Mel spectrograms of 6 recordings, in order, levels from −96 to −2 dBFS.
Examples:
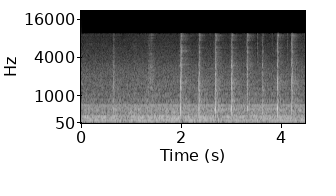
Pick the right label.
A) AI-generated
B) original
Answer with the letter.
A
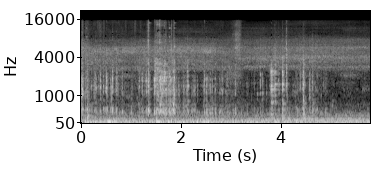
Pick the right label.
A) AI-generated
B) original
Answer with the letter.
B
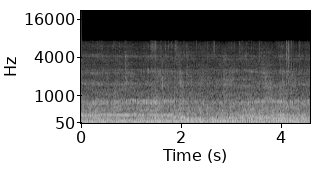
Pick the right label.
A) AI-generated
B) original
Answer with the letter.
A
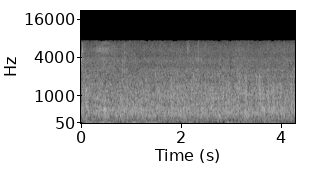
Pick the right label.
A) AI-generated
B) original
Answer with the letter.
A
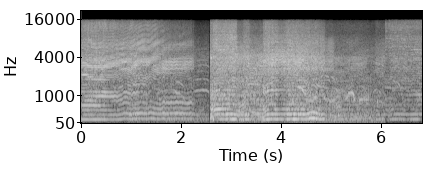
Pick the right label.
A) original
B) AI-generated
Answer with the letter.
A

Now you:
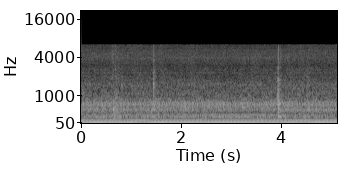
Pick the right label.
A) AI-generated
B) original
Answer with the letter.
A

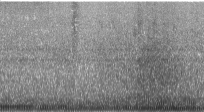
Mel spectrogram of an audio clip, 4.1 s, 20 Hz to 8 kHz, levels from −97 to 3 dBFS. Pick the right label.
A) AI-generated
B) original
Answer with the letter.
B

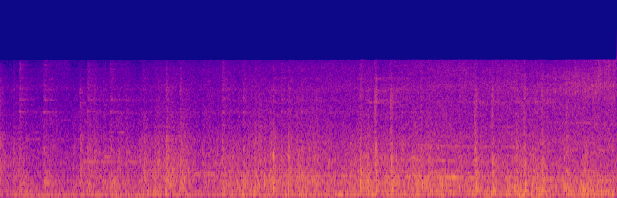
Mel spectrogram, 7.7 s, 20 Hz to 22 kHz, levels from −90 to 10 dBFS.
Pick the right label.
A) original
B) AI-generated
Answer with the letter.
A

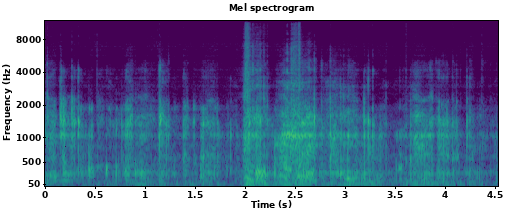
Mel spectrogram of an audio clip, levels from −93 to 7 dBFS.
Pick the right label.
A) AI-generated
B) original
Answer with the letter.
A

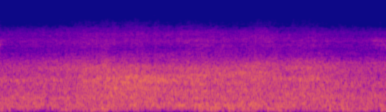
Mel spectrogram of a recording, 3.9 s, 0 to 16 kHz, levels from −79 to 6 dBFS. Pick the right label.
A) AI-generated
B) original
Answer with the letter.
B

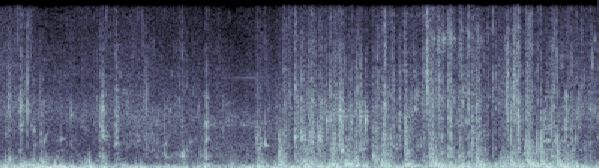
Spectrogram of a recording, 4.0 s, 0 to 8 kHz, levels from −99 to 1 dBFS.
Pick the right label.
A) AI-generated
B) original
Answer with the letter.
B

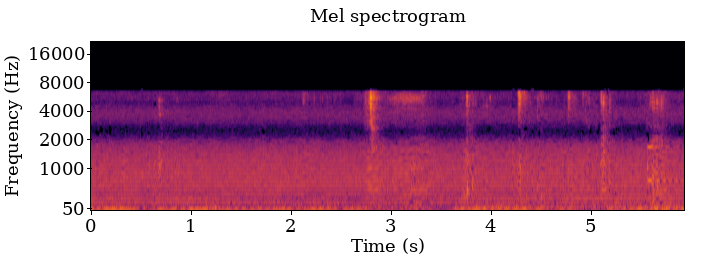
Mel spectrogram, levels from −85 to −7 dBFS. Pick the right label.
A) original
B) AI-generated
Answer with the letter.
A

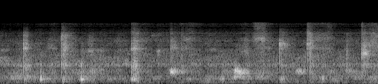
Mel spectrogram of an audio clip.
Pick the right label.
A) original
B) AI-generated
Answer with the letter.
B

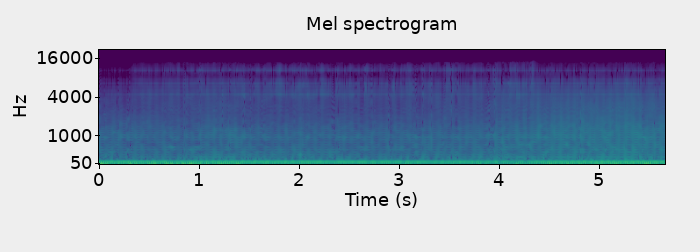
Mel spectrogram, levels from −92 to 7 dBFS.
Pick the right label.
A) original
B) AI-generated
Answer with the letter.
B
